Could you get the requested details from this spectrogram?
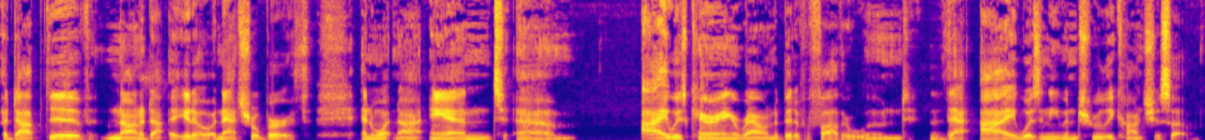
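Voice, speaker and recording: A man speaks at a fairly slow pace with a fairly low pitch and an ordinary speaking voice, recorded very cleanly against a silent background. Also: fairly even intonation. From Kansas City, US Midwest. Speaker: tech support worker and keto podcast host. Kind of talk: casual interview.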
